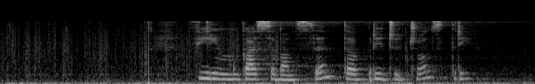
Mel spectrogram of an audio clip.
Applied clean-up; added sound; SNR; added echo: none; Crackle; 10 dB; reverberation time 2.5 s.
